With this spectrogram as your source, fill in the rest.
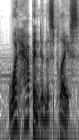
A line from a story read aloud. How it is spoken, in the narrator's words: I whispered to myself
